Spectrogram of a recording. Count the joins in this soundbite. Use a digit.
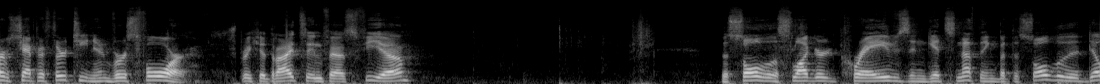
1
